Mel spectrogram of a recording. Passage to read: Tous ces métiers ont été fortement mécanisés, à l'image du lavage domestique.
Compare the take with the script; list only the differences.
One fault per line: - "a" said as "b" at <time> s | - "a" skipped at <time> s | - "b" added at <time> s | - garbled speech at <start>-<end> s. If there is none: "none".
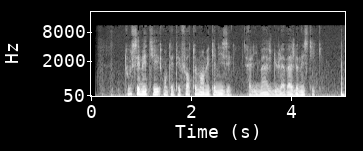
none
